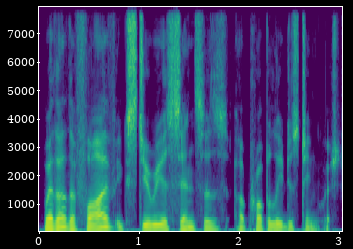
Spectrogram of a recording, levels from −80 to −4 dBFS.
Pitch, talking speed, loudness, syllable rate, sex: 120 Hz, 160 wpm, -17 LUFS, 6.2 syllables/s, male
